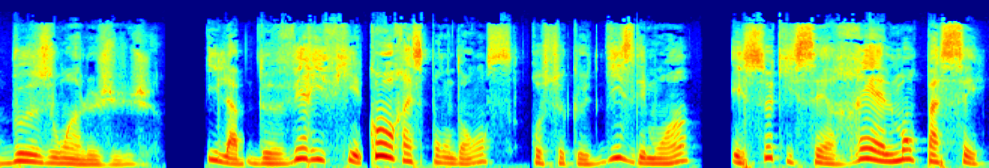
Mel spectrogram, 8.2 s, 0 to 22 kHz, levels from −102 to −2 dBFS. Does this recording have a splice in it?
yes; 4 cuts; at 2.0 s, 3.0 s, 4.4 s, 5.3 s

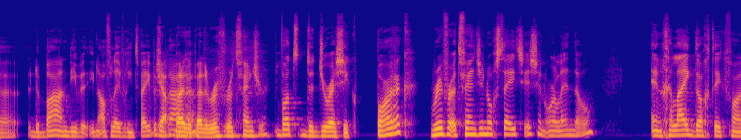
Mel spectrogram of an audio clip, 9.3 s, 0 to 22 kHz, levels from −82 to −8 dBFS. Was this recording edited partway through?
no; 0 cuts

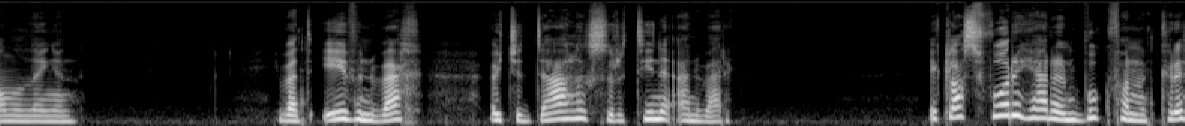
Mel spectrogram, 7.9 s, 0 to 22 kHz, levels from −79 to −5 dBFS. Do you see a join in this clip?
no; 0 cuts

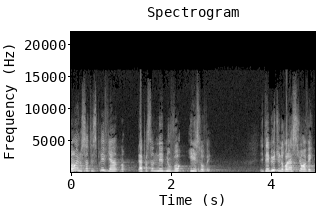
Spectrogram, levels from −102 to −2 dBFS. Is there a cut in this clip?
no; 0 cuts

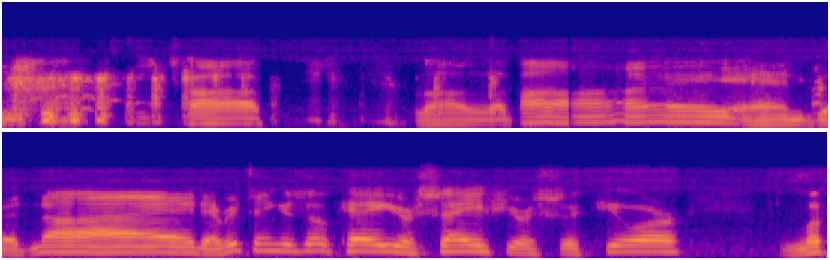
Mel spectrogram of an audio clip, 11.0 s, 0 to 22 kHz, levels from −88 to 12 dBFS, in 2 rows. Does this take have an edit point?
no; 0 cuts

